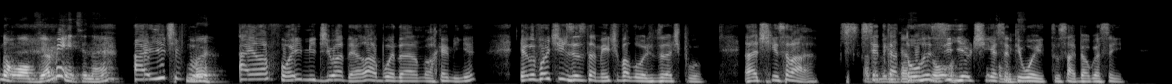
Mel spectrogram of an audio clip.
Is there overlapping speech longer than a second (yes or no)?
yes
